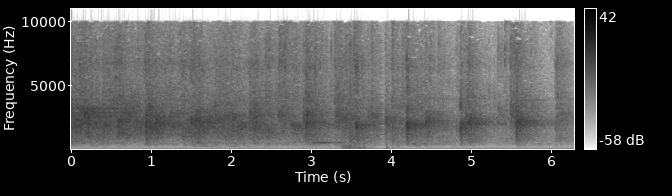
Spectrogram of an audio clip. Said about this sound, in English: Oh, come on, let's clap. Let's give glory to God.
